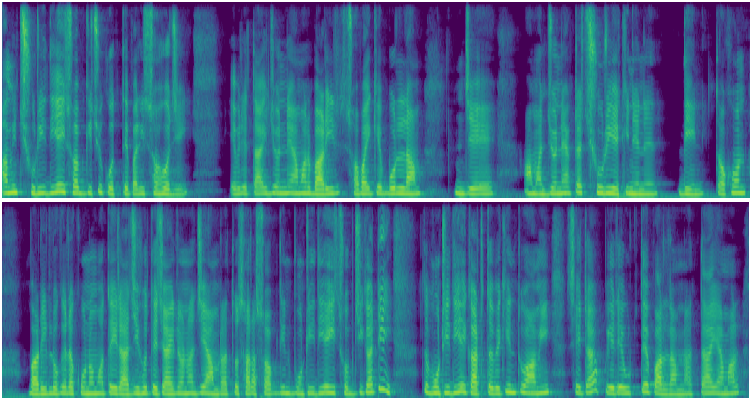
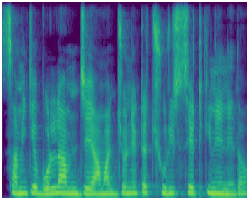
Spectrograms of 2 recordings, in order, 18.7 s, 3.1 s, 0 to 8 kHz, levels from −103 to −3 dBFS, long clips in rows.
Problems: none marked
